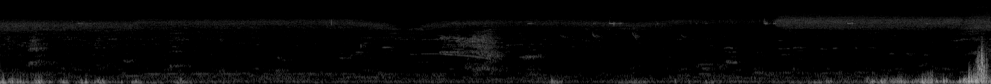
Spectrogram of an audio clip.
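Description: Faint outdoor background noise picked up during a phone screen recording: a steady high hiss and low rumble with scattered short chirps, and a louder burst near the end.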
